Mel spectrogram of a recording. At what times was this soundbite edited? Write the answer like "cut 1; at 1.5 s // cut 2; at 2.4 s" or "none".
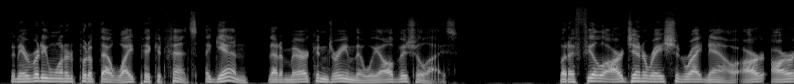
none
